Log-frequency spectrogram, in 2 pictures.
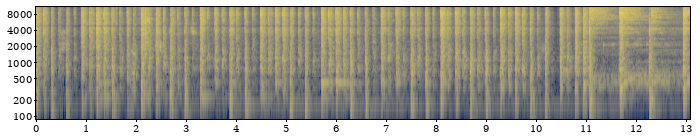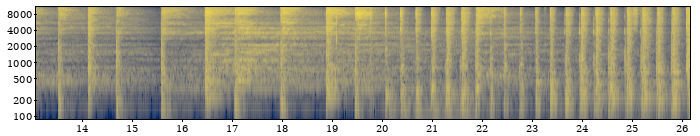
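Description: Acoustic drum kit played live: kick drum, snare and cymbals in a fast, steady beat, with cymbal crashes ringing out from about eleven seconds in.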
